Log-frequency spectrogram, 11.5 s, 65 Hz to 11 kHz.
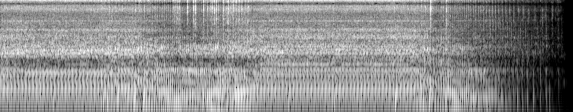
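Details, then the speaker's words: Free Briggs & Stratton 3.5hp edger engine, model 091202, with carb issues (stripped bottom carb screw fell out): a steady, even putter at about four beats a second for ten seconds, then fades as it shuts down; normal running. "But as of now, it runs, you know, as it should in the state that it's in. So, we'll fire it up quick."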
